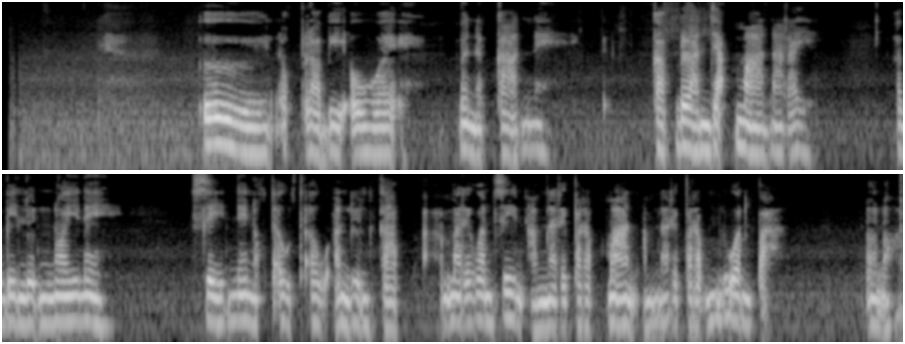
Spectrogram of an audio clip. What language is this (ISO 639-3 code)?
snv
